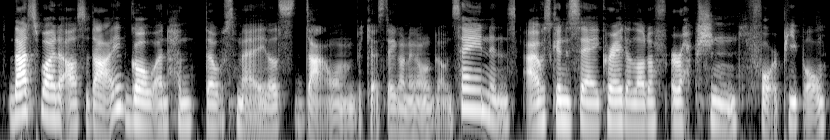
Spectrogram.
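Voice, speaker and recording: A woman's voice: low-pitched, a bit bright. A young woman talking casually as a book vlogger, informal and gushing, rambling and correcting herself as she goes. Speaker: book vlogger and readalong host. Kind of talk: casual, chatty vlog talk.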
